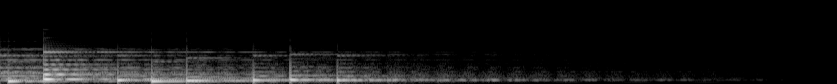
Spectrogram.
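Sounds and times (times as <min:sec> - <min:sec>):
synth: 0:00.0 - 0:05.5.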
